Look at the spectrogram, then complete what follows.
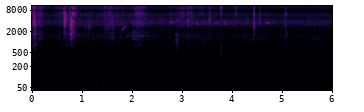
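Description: Near silence: room tone with a low hum and a few faint scattered clicks, the clearest under a second in.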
